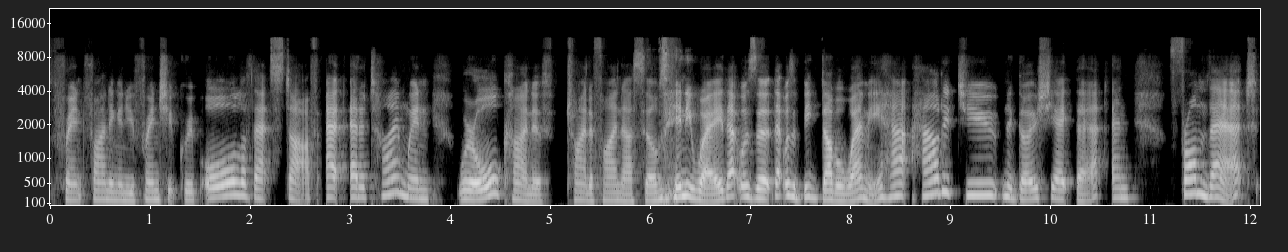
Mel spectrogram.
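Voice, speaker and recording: A woman hosting a podcast interview, speaking conversationally and asking thoughtful, probing questions. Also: lowish voice. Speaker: podcast host.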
